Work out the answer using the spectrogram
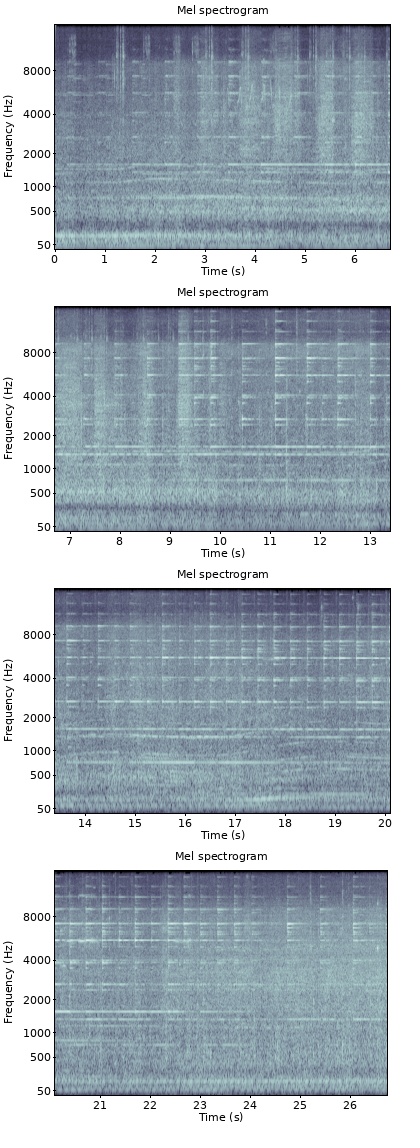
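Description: Freight train running: a steady low engine drone, rapid clicking of wheels over the rail, and thin steady high-pitched squeals from the wheels.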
